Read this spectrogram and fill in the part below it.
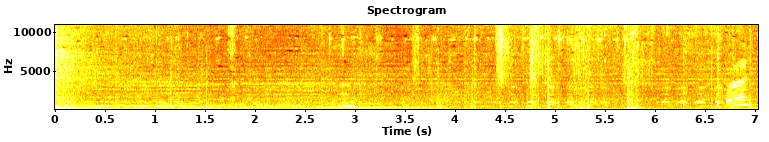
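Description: Roach the horse galloping in The Witcher 3, rapid hoofbeats under game music and effects, with a short whinny and a voice talking over it.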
